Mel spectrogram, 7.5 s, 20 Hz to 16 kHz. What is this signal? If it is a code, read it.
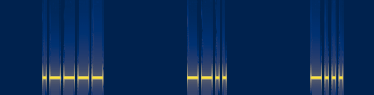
Morse code, heard as a keyed tone, about 17 wpm, spaced as for 5 wpm, 700 Hz. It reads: 1ZB
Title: USA Call Signs - 5 Characters - 8x Character Spacing - 17wpm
